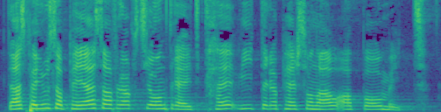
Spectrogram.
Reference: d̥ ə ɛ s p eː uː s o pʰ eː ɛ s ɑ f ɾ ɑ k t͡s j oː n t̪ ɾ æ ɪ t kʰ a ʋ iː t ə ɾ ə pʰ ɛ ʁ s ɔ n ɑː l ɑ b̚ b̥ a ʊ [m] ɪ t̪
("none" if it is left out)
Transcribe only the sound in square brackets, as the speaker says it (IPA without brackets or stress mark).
m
